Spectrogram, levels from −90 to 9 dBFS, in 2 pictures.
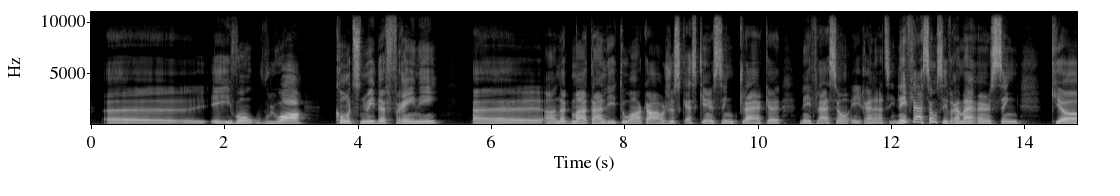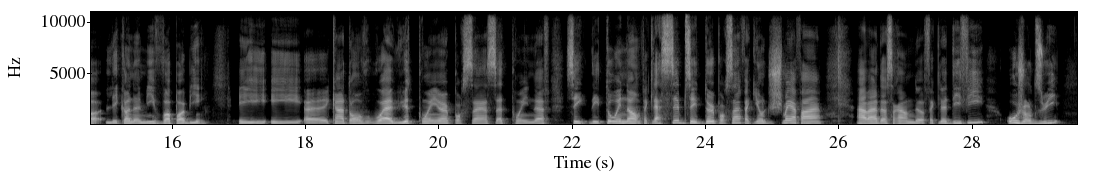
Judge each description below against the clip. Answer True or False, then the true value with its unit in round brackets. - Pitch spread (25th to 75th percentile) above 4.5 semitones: False (3.9 semitones)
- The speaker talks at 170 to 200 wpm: False (145 wpm)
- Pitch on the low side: False (145 Hz)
